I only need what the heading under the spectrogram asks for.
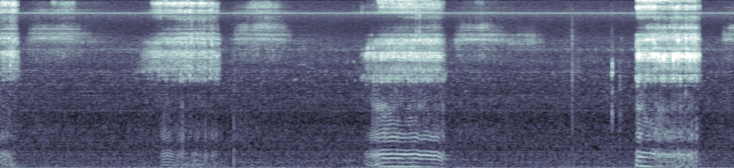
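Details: Bentley, a Bulldog puppy some months older than in earlier footage, sleeping upside down and snug, snores and snorts: long rasping, buzzy snores roughly every three to four seconds, each with a broad hissing top and a deep rattling base, quiet breathing between.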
